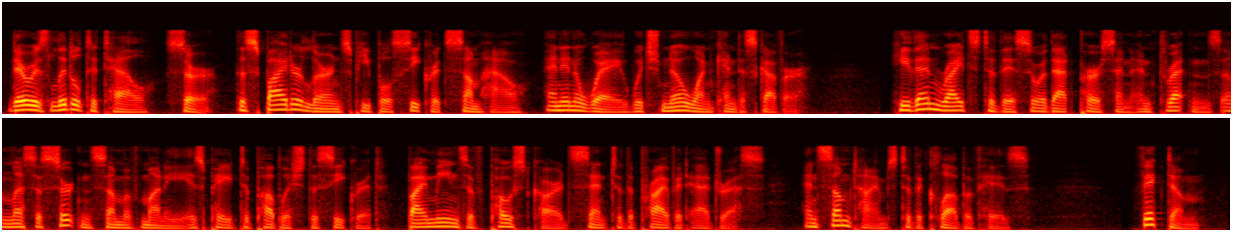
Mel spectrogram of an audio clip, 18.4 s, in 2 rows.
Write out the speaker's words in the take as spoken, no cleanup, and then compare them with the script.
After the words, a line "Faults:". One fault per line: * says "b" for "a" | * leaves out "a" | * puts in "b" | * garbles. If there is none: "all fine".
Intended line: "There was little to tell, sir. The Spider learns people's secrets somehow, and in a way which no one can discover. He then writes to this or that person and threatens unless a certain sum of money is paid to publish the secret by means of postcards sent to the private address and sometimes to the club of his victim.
"There is little to tell, sir. The Spider learns people's secrets somehow, and in a way which no one can discover. He then writes to this or that person and threatens unless a certain sum of money is paid to publish the secret by means of postcards sent to the private address and sometimes to the club of his victim.
Faults:
* says "is" for "was"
